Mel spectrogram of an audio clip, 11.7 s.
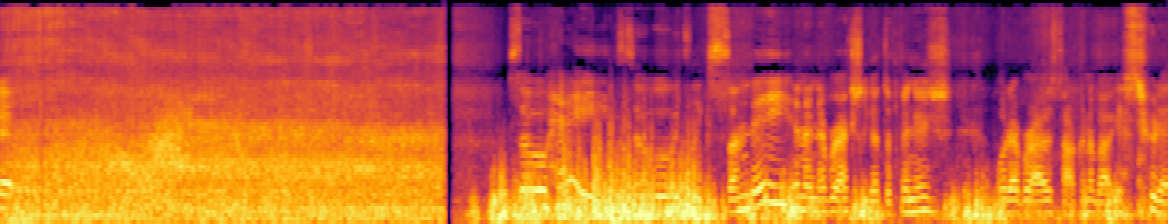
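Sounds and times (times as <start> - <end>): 
speech: 0.0 - 0.3, 5.2 - 6.7, 7.3 - 11.6
train passing: 0.0 - 4.4.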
